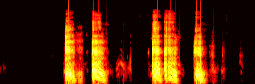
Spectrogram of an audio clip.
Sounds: Throat clearing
